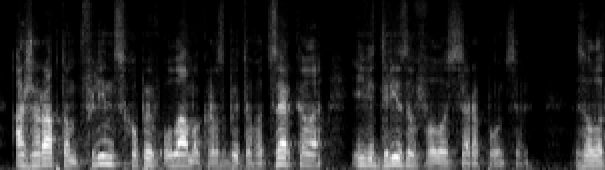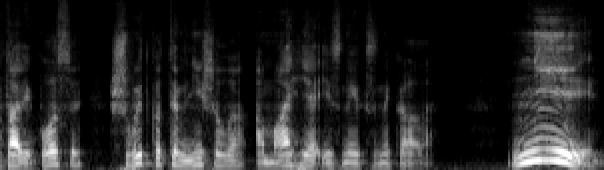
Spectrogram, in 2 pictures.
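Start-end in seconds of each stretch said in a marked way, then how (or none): 11.1-11.9 very high, very loud, drawn-out shriek. As the magic hair is cut off, the mother screams. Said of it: "закричала мати Готель".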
